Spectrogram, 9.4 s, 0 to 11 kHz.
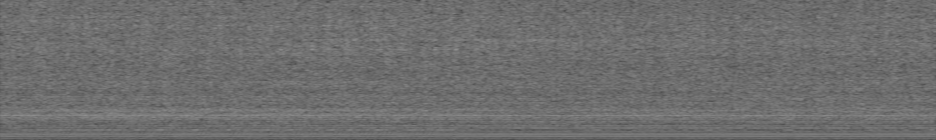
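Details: Stihl FS40C trimmer after its carburetor adjusting screw was reset to one turn out: steady, even two-stroke buzz at constant speed, with no surging, misses or stumbling, holding revs smoothly.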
